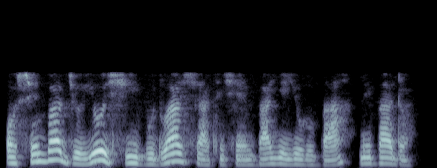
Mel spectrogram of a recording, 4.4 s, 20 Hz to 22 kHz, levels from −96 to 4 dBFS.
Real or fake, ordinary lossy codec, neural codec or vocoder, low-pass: real; none; none; 3.6 kHz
